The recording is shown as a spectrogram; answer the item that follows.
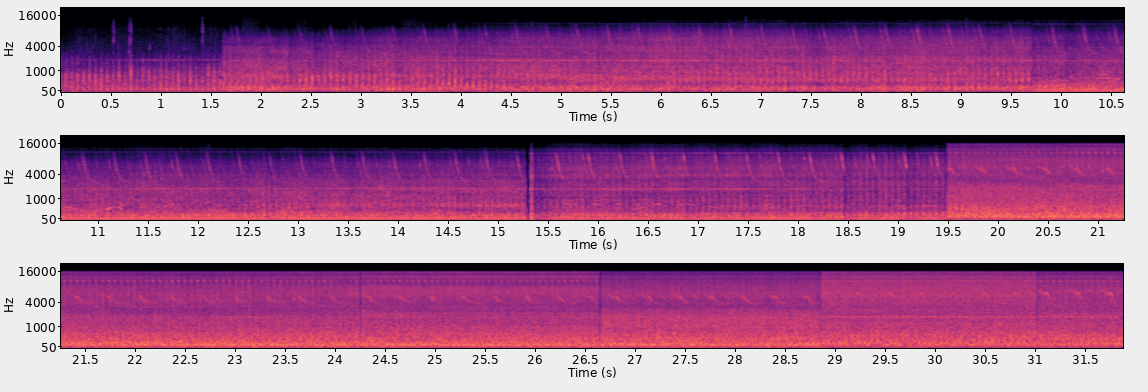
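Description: Military helicopter running on the ground with its rotors turning, a steady engine-and-rotor noise that gets clearly louder about two-thirds of the way in.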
